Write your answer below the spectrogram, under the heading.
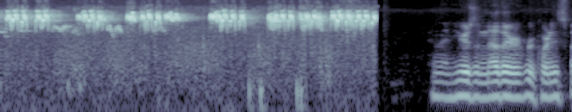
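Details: Tree Swallow giving quick high twittering chirps in tight groups, repeated steadily for nearly four seconds, then a short silence and a man talking.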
